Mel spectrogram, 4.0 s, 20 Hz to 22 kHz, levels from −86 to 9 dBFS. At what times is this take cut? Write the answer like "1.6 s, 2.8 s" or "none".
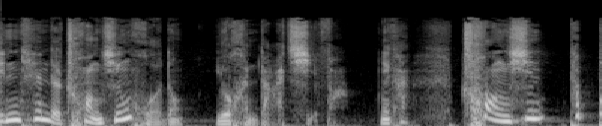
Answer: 2.4 s

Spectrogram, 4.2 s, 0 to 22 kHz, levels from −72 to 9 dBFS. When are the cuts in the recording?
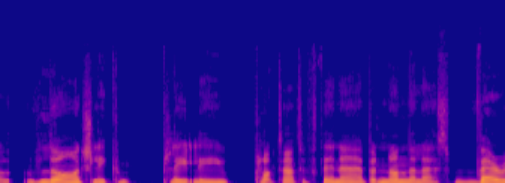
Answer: none

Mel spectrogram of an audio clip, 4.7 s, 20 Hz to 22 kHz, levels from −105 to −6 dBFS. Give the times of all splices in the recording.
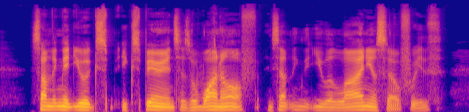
2.7 s

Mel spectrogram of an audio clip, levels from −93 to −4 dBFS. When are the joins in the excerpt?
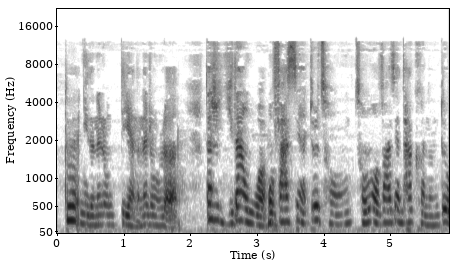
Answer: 3.2 s

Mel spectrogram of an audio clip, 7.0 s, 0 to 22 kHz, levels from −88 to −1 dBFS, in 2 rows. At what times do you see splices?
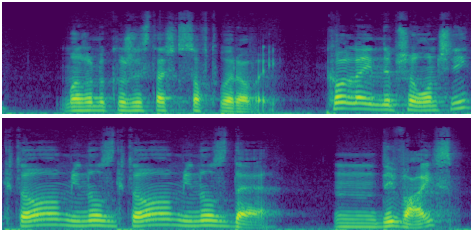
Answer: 1.3 s, 2.4 s, 4.4 s

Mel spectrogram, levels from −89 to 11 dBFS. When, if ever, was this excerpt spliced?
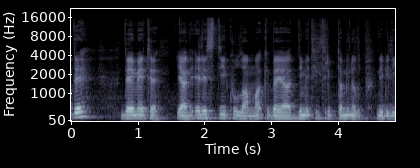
1.5 s

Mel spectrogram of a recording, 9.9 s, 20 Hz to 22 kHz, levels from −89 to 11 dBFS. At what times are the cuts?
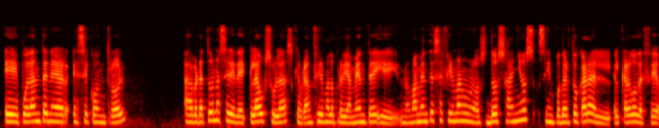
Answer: none

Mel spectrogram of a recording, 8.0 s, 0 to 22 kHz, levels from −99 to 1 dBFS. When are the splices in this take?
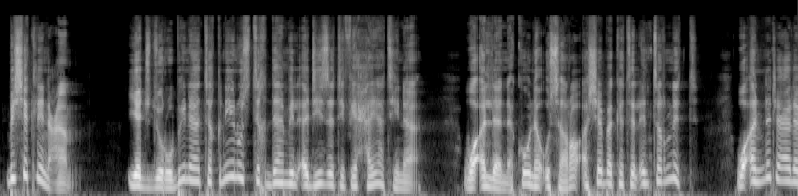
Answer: none

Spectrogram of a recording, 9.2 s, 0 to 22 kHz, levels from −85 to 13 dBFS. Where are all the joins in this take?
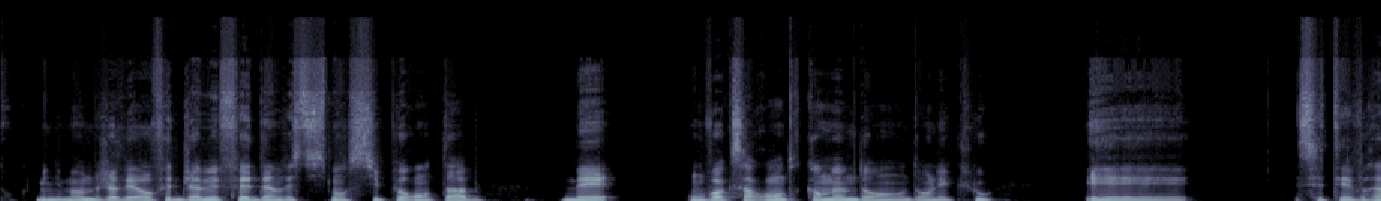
none

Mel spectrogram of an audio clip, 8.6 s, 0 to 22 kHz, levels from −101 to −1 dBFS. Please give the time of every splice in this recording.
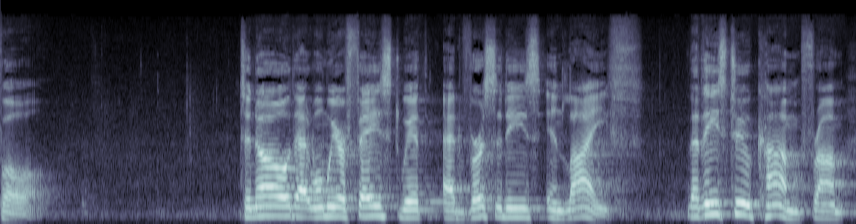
6.7 s

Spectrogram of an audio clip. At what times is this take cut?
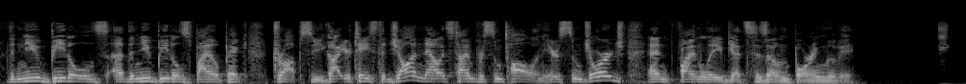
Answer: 7.2 s

